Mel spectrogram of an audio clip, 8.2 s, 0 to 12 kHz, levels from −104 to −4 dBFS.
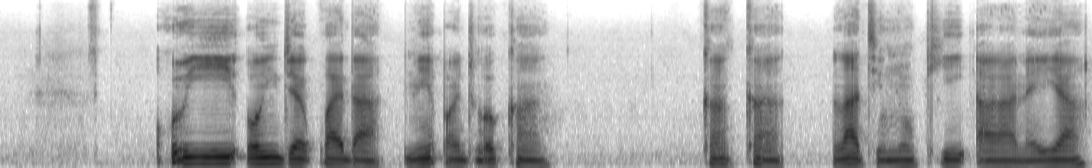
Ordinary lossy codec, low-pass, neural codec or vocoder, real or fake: none; none; codec, 24 kHz, 0.9 kbps, WavTokenizer, small release; fake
